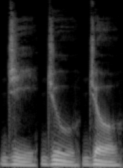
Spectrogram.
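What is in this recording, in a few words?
"jijujo", concatenated syllables; Affixing experiment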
